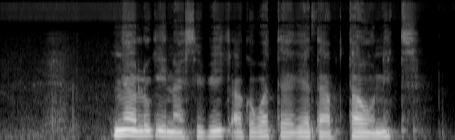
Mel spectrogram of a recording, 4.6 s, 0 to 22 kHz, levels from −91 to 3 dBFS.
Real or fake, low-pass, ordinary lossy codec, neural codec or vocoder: real; 19.8 kHz; Opus, 32 kbps; none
